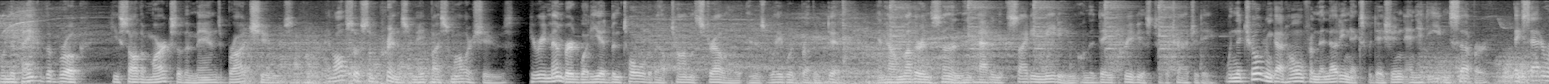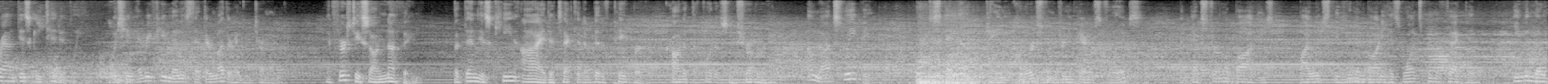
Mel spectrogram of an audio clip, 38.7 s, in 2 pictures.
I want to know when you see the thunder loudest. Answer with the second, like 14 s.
31 s.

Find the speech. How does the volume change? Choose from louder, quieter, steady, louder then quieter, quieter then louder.
steady.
